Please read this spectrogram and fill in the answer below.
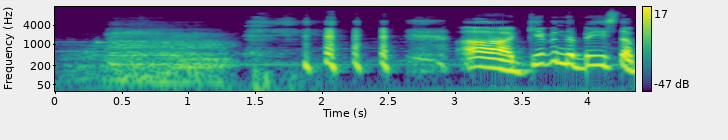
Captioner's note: laughs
